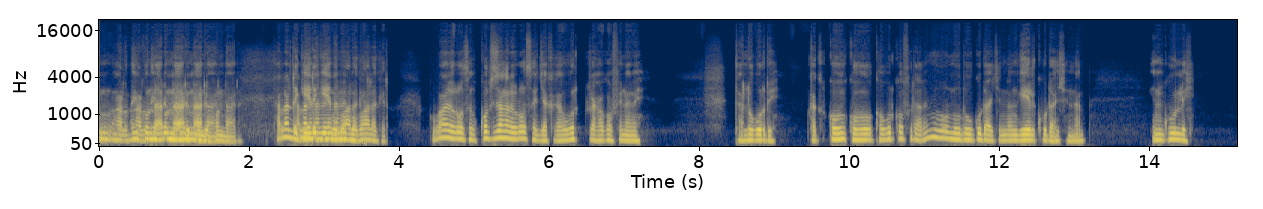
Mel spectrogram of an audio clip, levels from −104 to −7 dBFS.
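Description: Speech, with a doubled audio track already running when the clip opens and continuing to 3.84 s. A second full-band copy of the speech trails the original by roughly 300 ms at about the same level, producing a clean, dry echo with no decay or room colouring. The copy cuts off abruptly at 3.84 s. The likely cause is the signal being captured twice, once through a slower path, or an edit that left two offset copies overlapping.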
